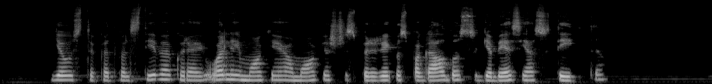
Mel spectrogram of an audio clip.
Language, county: Lithuanian, Kaunas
